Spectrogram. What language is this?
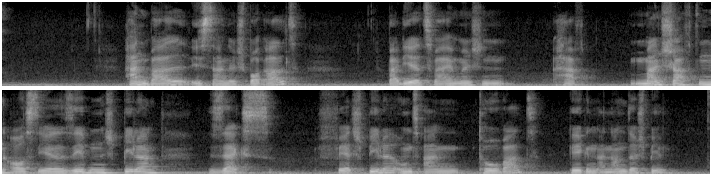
German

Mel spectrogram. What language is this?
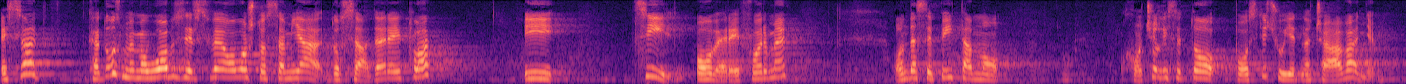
Croatian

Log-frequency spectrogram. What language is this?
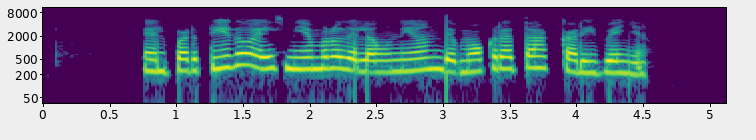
Spanish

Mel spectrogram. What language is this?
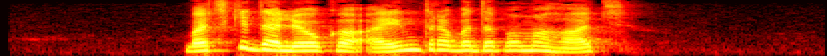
Belarusian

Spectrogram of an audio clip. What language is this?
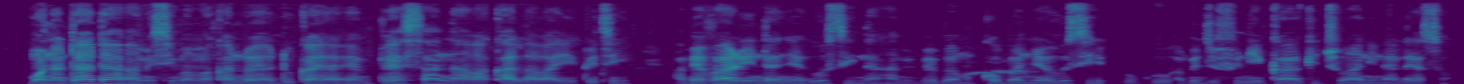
Swahili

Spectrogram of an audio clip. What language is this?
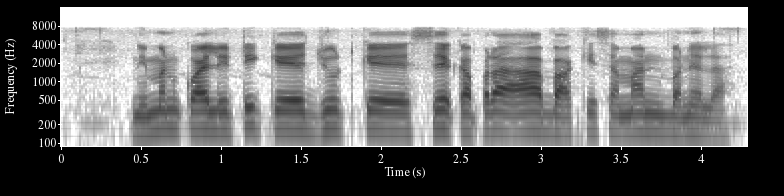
Bhojpuri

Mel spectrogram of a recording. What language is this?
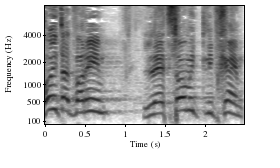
Hebrew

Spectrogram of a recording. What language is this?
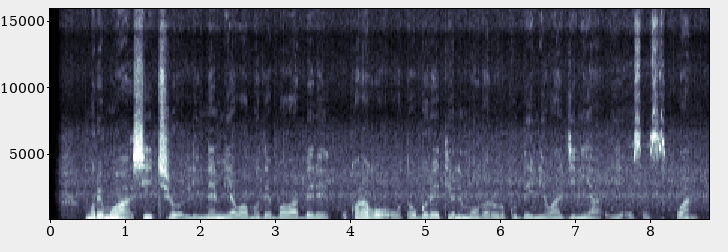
Kikuyu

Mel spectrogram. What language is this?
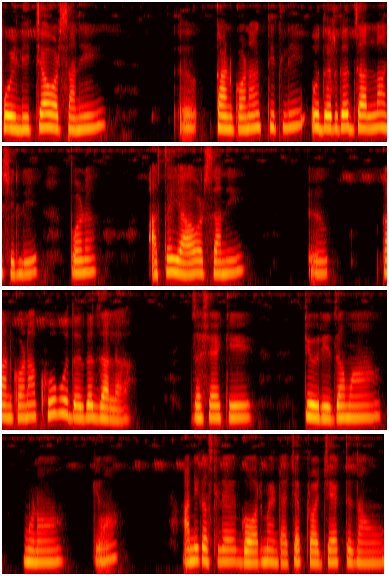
Konkani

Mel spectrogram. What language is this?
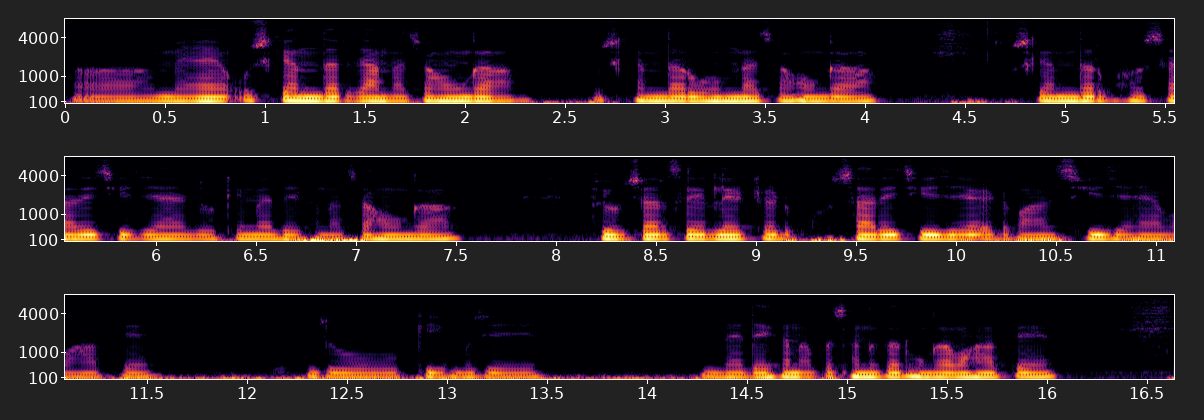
Urdu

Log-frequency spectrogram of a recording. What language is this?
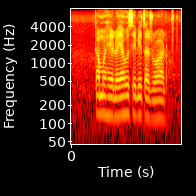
Southern Sotho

